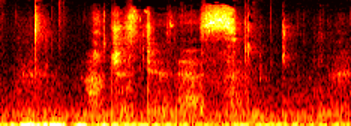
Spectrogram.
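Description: A pick tool poking small die-cut hearts out of cardstock: soft, scattered paper scratches and light clicks.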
